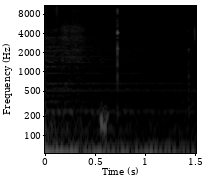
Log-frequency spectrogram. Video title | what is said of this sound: Stuff You Need For Episode 0: Podcasting Microphones | you'll probably be able to hear them if I tap the thing there's like a special sci-fi effect if you bump it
